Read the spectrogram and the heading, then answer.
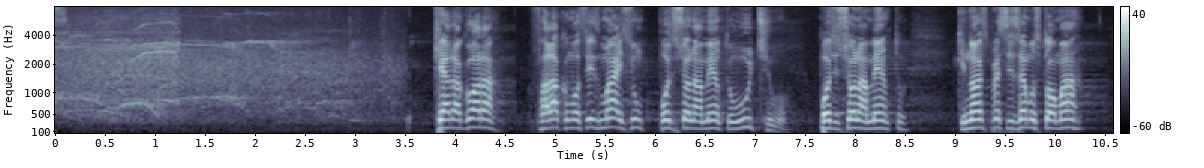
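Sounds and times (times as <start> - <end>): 
applause: 0.0 - 3.6
speech: 3.8 - 10.4.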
